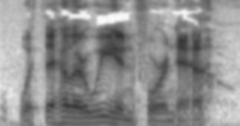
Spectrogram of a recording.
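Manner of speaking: ordinary talk, nothing marked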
